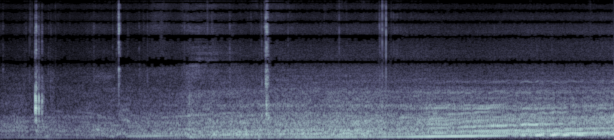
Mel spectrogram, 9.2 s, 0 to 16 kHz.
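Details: 1997 Honda Prelude, second-gear wide-open-throttle pull, fully warm after about 10 minutes of driving, stumbling and misfiring between 4500 rpm and redline; normal when barely warm; new plugs, wires, coil, distributor, TPS, fuel filter, EGR cleaned.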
